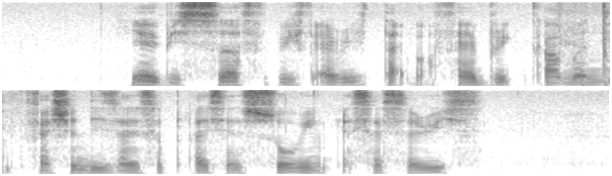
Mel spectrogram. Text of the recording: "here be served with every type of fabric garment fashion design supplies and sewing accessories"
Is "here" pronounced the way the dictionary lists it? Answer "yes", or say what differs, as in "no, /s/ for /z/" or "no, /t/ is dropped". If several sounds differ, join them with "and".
no, /w/ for /ɹ/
